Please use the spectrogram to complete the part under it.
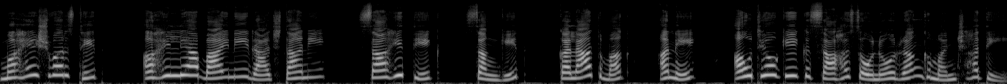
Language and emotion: Gujarati, neutral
